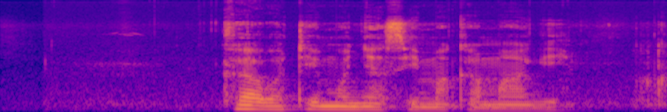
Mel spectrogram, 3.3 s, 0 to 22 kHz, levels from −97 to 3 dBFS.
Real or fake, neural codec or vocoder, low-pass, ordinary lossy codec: real; none; none; none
